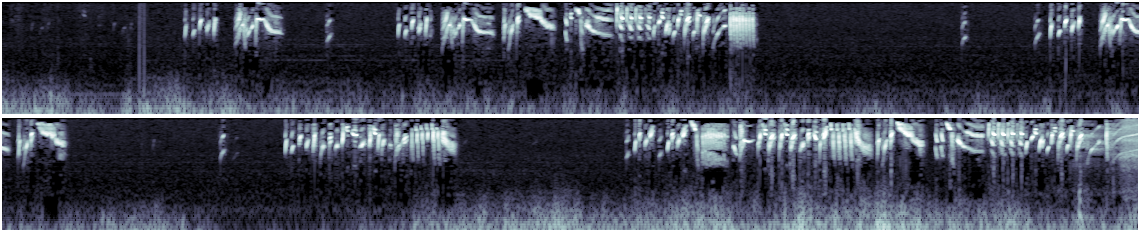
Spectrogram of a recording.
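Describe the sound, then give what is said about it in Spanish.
Birdsong from a common bird: repeated bursts of bright, high chirping and twittering phrases with short pauses between them, over a steady low rumble, with no voices. “el canto de pájaros, que les vamos a llevar cada semana, y que, bueno, pues en este caso, en el día de hoy, suena de la siguiente manera. Este es el audio que hemos seleccionado.”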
